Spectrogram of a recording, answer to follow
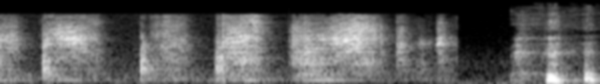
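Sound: dog scratching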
